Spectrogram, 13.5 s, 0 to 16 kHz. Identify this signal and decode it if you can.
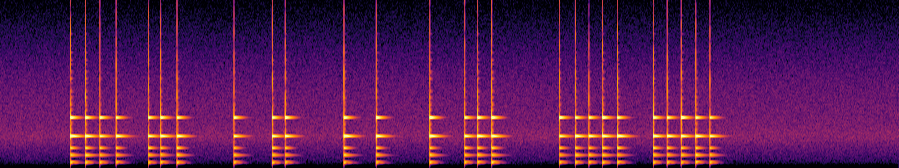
Tap code, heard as taps on a metal pipe, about 5 knocks a second. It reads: SBACZ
